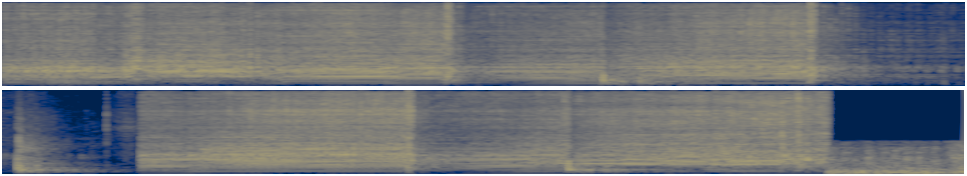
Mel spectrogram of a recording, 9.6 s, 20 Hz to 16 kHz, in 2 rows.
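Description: Hooded flywheel shooter's 6000 RPM bare motor driving a 96 mm wheel at about 1,100 RPM: a steady motor whine that runs for about four seconds, stops, and starts again about a second and a half later. A few sharp knocks sound as the wiffle ball is fed through and launched.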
